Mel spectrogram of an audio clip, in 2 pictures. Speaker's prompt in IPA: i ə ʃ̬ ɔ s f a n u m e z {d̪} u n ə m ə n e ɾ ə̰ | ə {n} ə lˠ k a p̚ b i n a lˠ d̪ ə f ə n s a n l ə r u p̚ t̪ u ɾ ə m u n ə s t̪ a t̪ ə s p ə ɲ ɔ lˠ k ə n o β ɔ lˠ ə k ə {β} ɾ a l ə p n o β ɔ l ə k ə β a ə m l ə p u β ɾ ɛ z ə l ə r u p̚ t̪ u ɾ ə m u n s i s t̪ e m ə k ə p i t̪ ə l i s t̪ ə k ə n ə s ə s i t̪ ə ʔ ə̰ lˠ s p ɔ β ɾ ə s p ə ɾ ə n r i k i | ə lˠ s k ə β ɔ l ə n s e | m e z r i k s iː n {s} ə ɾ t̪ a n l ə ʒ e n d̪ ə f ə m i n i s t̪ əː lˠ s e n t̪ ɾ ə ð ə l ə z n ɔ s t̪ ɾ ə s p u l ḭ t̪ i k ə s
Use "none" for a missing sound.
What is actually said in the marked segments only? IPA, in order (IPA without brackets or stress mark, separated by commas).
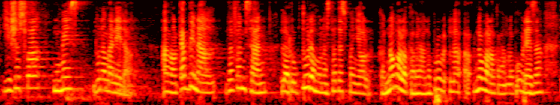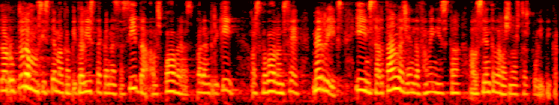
d̪, m, β, s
